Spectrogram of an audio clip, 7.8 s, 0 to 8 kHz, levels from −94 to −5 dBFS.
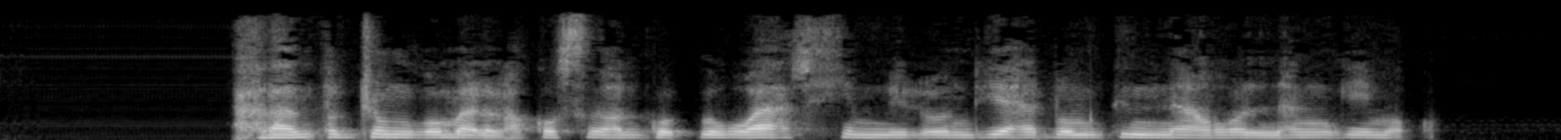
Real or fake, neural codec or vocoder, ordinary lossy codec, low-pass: fake; codec, 16 kHz in and 24 kHz out, 0.6 kbps, FocalCodec, streaming, 4096 codes; MP3, 32 kbps; 7.2 kHz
